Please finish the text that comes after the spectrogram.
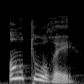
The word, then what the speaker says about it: entourer: Entourer. Okay, nasal, en, then O-N-U together, ou, entourer.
